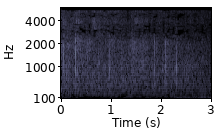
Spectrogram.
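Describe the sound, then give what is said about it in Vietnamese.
A crowd claps steadily, a dense wash of many hands with sharper individual claps poking through at a brisk rhythm, with no talking; Buddhist faithful applauding to welcome the abbot of the Trúc Lâm Yên Tử Zen monastery in Vietnam. “Tôi đề nghị chúng ta trước niềm vui hân hoan, trước niềm vui tràn đầy mong đợi hơn 700 năm nay, hãy nhiệt liệt chào mừng thầy, chúc thầy sức khỏe bằng một tràng vỗ tay mạnh mẽ.”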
